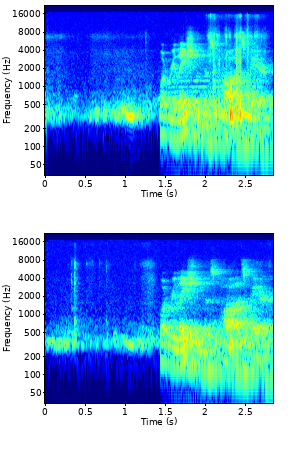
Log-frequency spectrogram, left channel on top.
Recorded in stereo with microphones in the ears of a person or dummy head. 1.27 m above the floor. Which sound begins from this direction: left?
A man speaking, at 1.4 s.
